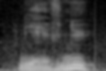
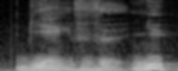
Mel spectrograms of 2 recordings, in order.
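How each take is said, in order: First: It is said at normal conversational speed. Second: It is said slowly and carefully. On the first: "and then in communicational Canadian French" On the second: "then slowly said in French"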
